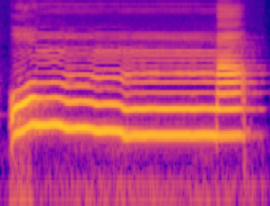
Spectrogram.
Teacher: میم کے اوپر شد ہے تو میم مشدد کا غنہ کریں گے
